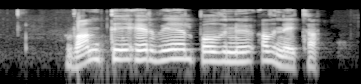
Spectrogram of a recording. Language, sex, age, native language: Icelandic, male, 40-49, Icelandic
